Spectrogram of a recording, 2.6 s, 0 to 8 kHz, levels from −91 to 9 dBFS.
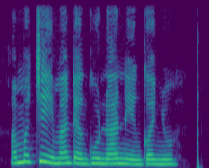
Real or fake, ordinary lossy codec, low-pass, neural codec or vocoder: fake; none; none; codec, 16 kHz, 4.8 kbps, FACodec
